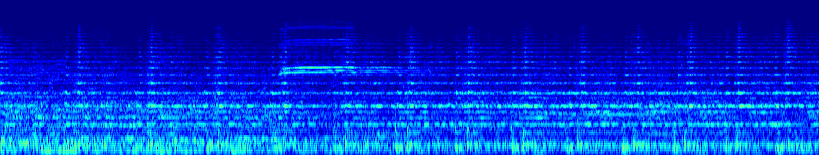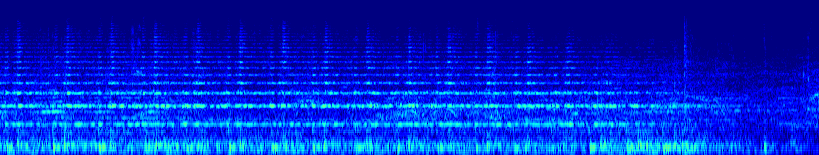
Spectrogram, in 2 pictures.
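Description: Arena fans' din of plastic trumpets blowing steady held notes over a beating bass drum and crowd noise. A short high whistle sounds about two seconds in, and the din fades near the end.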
